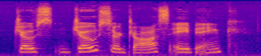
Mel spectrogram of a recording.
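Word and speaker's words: Jos. A. Bank: Oh yeah, so other businesses actually according to their reviews like Jo's Jo's A Jo's A Bank. How do you say that? It's Joseph A Bank as my father says.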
